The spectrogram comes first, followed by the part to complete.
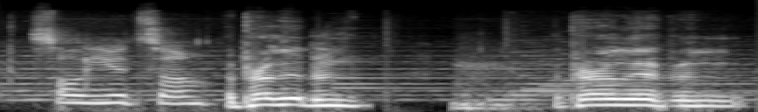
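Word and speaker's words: Sogliuzzo: and that was still, I'm gonna botch his name, Aaron, but it was still, was it Andre Soluzo? Solyutso. Apparently I've been mispronouncing it my whole life.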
